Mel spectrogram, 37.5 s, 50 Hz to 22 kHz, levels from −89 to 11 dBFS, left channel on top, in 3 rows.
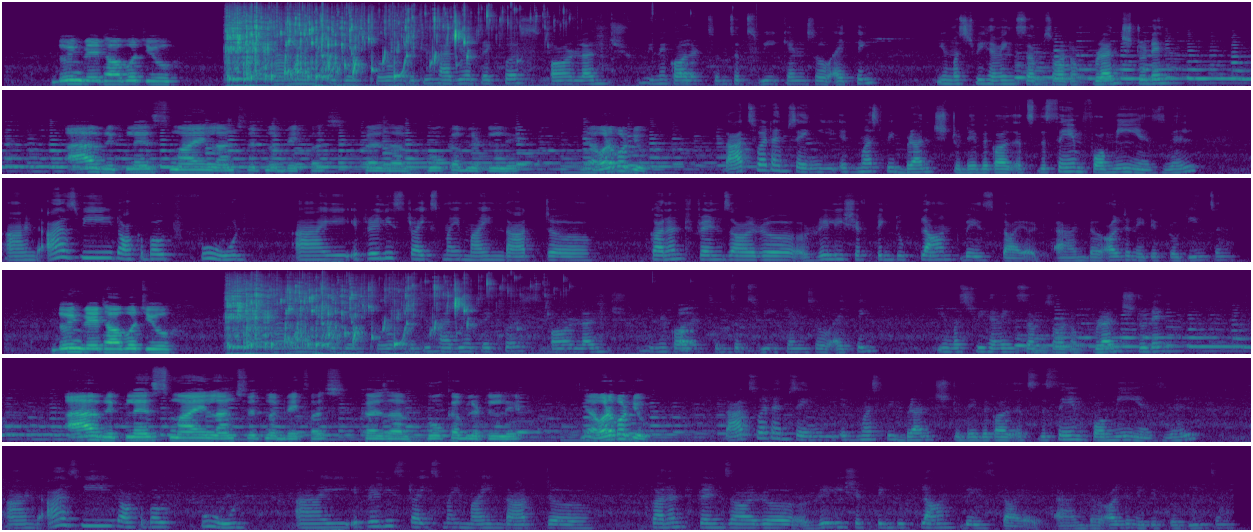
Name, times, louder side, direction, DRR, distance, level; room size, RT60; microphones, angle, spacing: voice 1, 0.5-1.7 6.8-6.9 13.1-15.9 16.1-17.7 18.3-18.9, right 5 dB, 40° right, 0.4 m, -35 dB
Water, 2.2-5.7, left 5 dB, 25° left, 0.6 m, -32 dB
voice 2, 2.7-8.8 9.3-11.7 18.5-18.7 19.7-24.4 25.0-26.6 27.0-27.4 27.9-30.9 31.5-37.3, left 3 dB, 70° left, 0.8 m, -47 dB
sound 1, 10.1-20.6, left 4 dB, 45° left, 1.0 m, -48 dB
5.8 x 5.6 x 3.3 m
head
